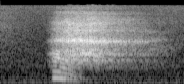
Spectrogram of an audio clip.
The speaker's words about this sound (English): The boredom of breathing. Inhale, then exhale, then inhale, then exhale.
